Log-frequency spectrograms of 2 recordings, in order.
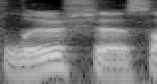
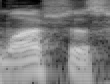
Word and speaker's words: Lucius: If he did, I did not read it, but I'm just shocked that it's pronounced Lucius. All this time it's been Luscious Fox to me.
